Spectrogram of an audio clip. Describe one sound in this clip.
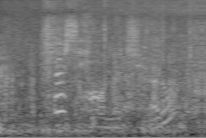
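Water splashes around wading legs.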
